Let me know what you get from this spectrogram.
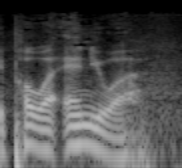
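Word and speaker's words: Poa annua: It's spelled Poa Anua. Some people say Poa Anua. I don't care. – I've heard it both ways.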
